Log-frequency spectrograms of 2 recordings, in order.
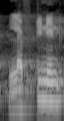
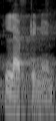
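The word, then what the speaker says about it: lieutenant: हूं लेकिन वो डी इसको रीड कैसे करना है लेफ्टिनेंट करना है ठीक है शॉर्ट में हम लोग रिलेटिव होते हैं या फिर ऐसे ए लिटिल कमेंट यह स्पेलिंग है ठीक है तो माइंड में ड्यूटी नहीं रखना है लेकिन वर्ड पढ़ना कैसे हैं लेफ्टिनेंट है तो लेकिन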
